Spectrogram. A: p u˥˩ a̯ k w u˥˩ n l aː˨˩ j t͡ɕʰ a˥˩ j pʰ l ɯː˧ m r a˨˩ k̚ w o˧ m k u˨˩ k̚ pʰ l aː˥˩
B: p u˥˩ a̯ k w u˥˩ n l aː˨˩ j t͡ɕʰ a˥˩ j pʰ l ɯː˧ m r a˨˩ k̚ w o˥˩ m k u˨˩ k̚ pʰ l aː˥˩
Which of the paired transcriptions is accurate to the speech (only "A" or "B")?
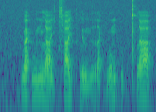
B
